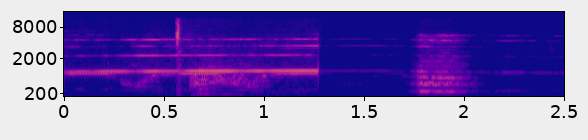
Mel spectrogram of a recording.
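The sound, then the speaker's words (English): A fire truck siren sounds as a loud, steady high-pitched tone with bright overtones, a sharp click partway through, then cuts off abruptly. A short burst of voice follows after a pause. “Again, sorry about the fire truck.”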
